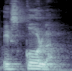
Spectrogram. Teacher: cuando la S está entre vocal y consonante en el portugués, el sonido de la S pasa a ser SH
